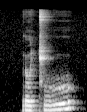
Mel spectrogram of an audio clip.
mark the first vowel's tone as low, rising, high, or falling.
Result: low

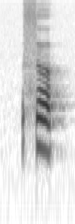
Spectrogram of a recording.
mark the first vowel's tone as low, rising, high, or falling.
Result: falling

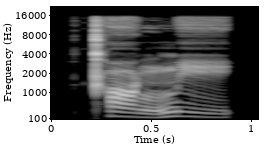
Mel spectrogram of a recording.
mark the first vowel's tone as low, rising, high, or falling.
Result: falling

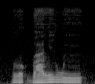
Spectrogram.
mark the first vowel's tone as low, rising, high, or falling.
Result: low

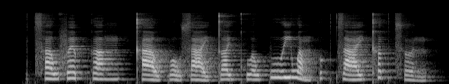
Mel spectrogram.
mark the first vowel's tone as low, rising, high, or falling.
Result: low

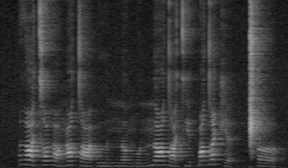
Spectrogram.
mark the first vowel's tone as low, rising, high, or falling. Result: falling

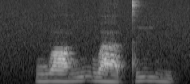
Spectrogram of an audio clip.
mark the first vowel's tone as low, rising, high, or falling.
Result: rising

